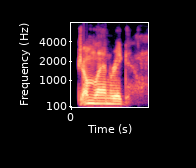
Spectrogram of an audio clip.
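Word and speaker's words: Drumlanrig: of you who don't understand the Scottish language it's spelled drum g-r-u-m-l-a-n-r-i-g drum lanerg right drumland rig and rig yes anyway because I I spelled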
